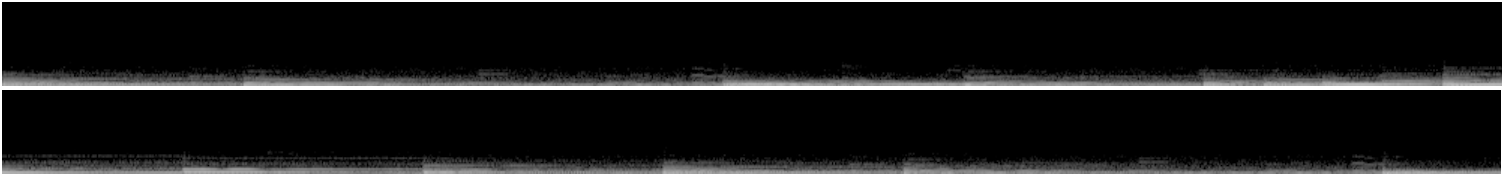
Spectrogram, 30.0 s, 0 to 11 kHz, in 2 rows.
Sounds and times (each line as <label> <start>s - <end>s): piano 0.0s - 29.9s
